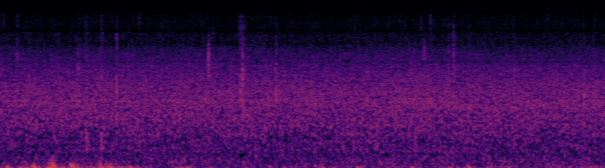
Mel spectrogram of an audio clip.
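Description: Steady rain during a thunderstorm: an even hiss with scattered ticks of single drops, and a few low thumps in the first second.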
